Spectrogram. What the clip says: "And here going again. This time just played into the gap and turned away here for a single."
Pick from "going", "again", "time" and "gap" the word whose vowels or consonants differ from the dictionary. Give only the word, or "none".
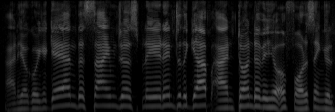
time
